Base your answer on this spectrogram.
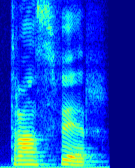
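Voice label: "transfer", Azerbaijani; Orfoqrafiya Lüğəti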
